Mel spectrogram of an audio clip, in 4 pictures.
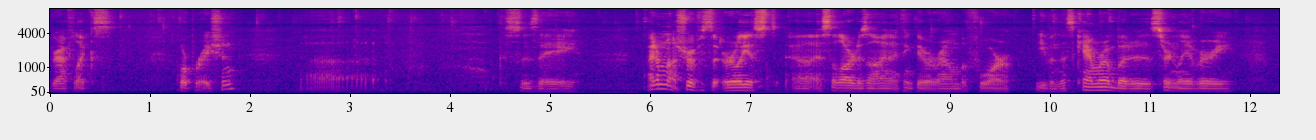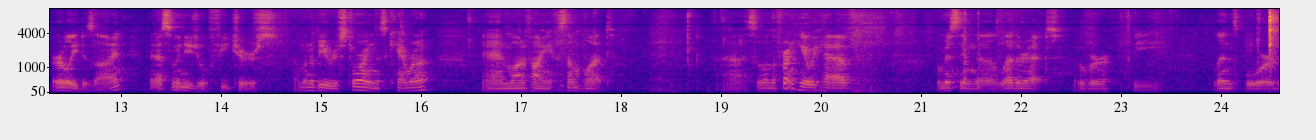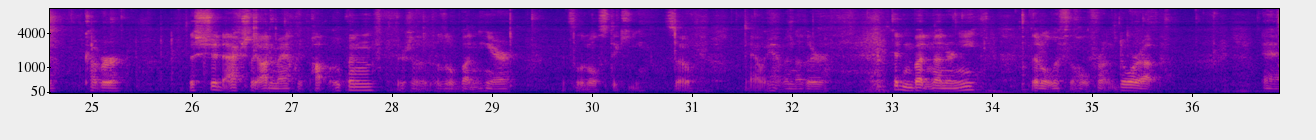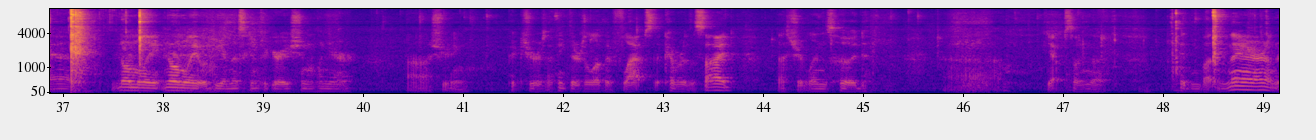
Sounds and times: Speech: 0.0 - 0.7, 1.3 - 3.4, 4.4 - 5.4, 6.0 - 18.0, 19.0 - 25.4, 26.0 - 35.8, 36.7 - 45.2, 45.8 - 47.5, 48.1 - 49.1.

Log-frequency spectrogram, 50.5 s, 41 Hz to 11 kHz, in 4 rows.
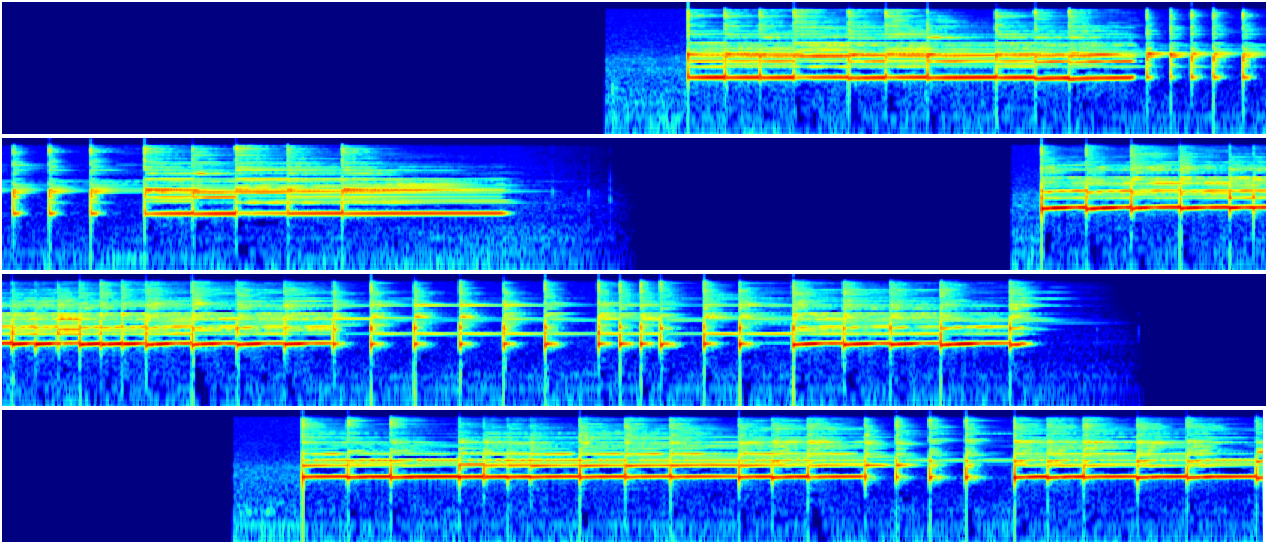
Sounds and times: Musical instrument: 6.9 - 18.2, 23.0 - 35.9, 40.9 - 50.5.

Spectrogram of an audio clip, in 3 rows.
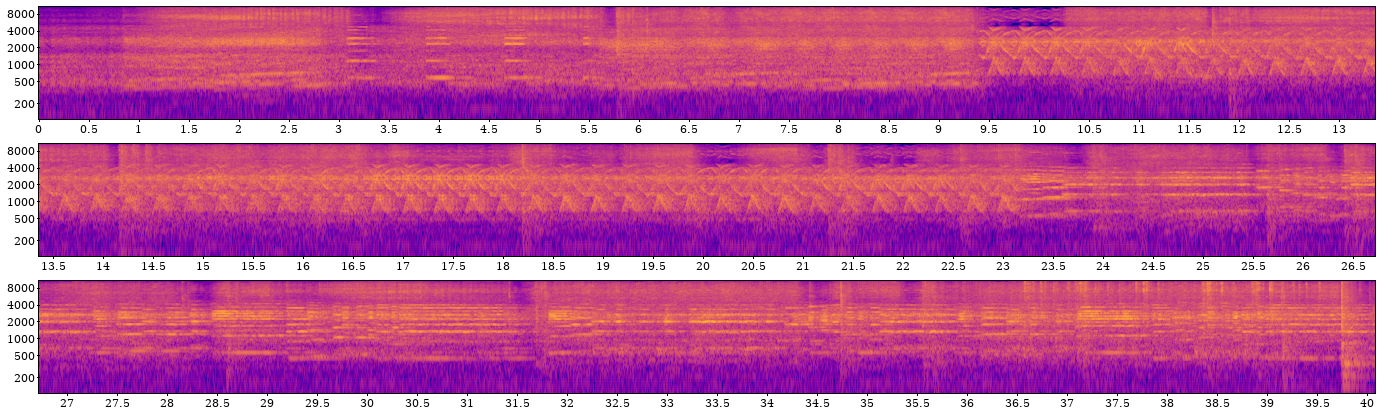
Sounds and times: Music: 22.6 - 40.0.

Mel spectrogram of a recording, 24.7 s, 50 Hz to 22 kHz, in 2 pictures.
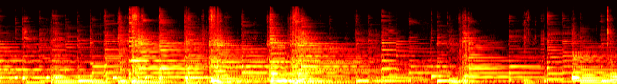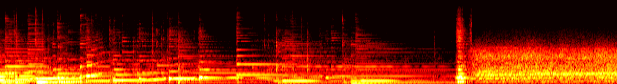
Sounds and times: Guitar: 0.0 - 24.6.

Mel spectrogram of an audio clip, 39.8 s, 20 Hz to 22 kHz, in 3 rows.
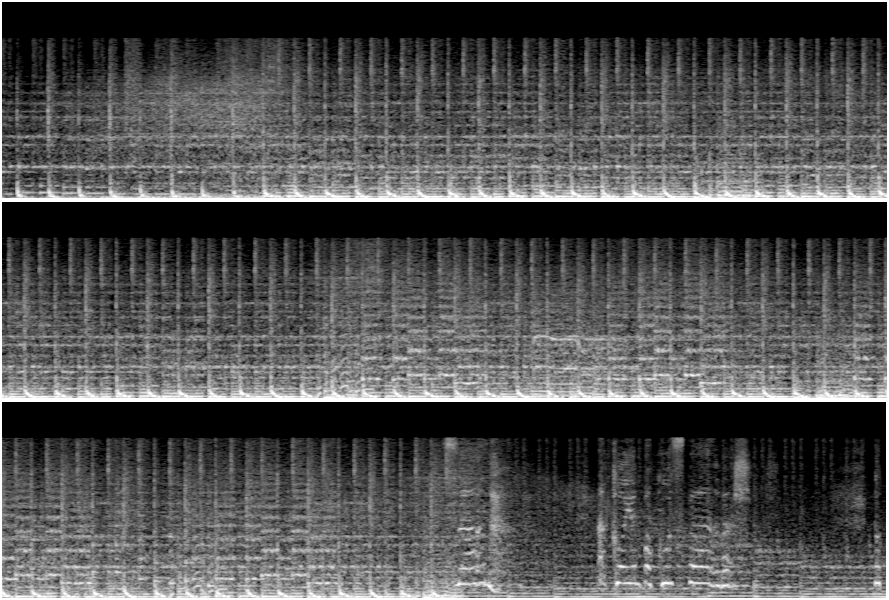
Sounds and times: Music: 0.0 - 39.8.

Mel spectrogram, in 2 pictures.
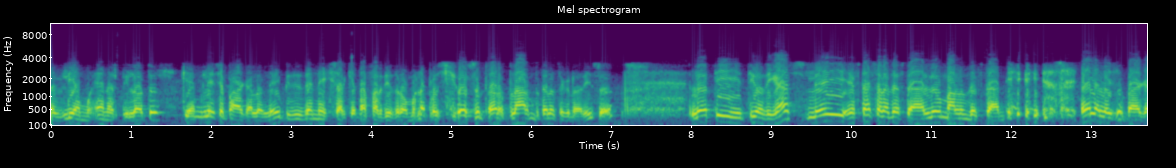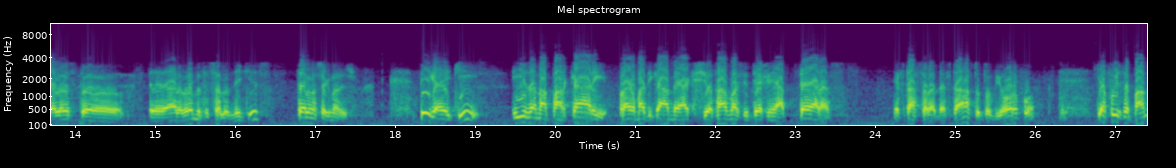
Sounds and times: Speech: 0.0 - 7.3, 8.0 - 17.7, 18.3 - 27.4
Radio: 0.0 - 27.4.

